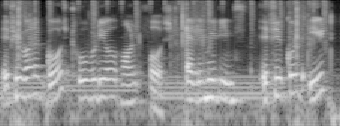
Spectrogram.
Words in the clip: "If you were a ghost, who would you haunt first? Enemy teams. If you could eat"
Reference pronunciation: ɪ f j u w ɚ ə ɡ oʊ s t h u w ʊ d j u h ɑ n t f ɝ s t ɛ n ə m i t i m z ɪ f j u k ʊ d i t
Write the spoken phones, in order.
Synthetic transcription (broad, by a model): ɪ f j u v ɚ ə ɡ oʊ s t h u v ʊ d j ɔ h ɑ n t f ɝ s t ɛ l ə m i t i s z ɪ f j u k ʊ d i t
